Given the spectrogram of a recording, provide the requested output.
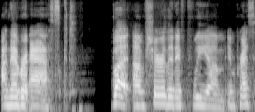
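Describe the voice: Plain reading aloud with fairly even intonation against a quiet background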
